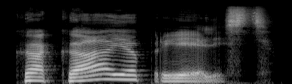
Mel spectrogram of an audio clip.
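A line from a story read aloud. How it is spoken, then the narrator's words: Through gritted teeth. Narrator (Russian): процедил сквозь зуб маг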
